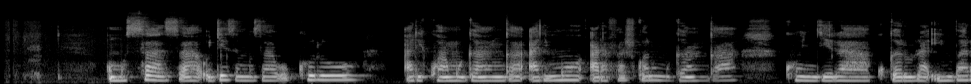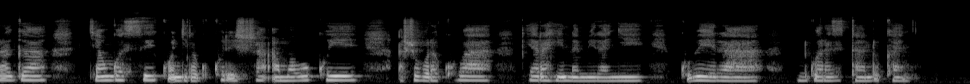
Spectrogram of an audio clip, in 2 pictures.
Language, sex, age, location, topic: Kinyarwanda, female, 36-49, Kigali, health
